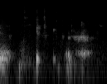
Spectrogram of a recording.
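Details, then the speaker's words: Soft, irregular snorting and grunting snores from a sleeping pug, heard faintly in the background of a quiet room. "Oh, that's my pug. That's my pug snoring."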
